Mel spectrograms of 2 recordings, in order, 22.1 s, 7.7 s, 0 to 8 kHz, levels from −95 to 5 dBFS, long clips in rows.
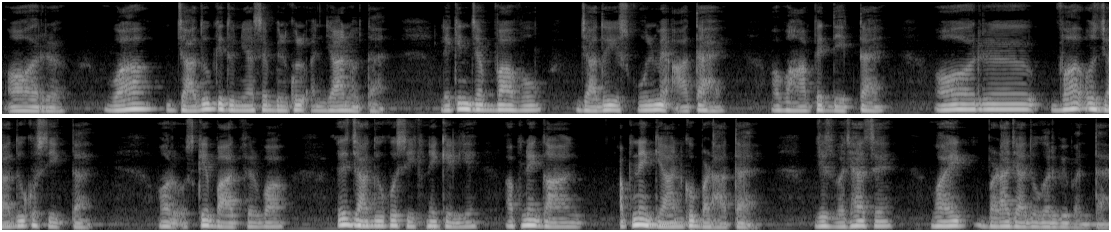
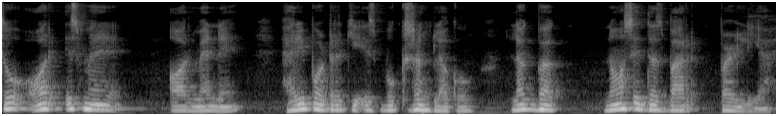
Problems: background sounds at intervals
